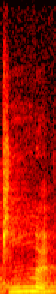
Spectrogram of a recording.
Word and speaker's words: 빗물: 자, 뒷말첫 소리 니은미음 앞에서 니은 소리가 덧나면 자 우리가 비물이라고 하는 일죠. 빗물 이렇게 있습니다. 빗물. 받침이 니은으로 나요.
